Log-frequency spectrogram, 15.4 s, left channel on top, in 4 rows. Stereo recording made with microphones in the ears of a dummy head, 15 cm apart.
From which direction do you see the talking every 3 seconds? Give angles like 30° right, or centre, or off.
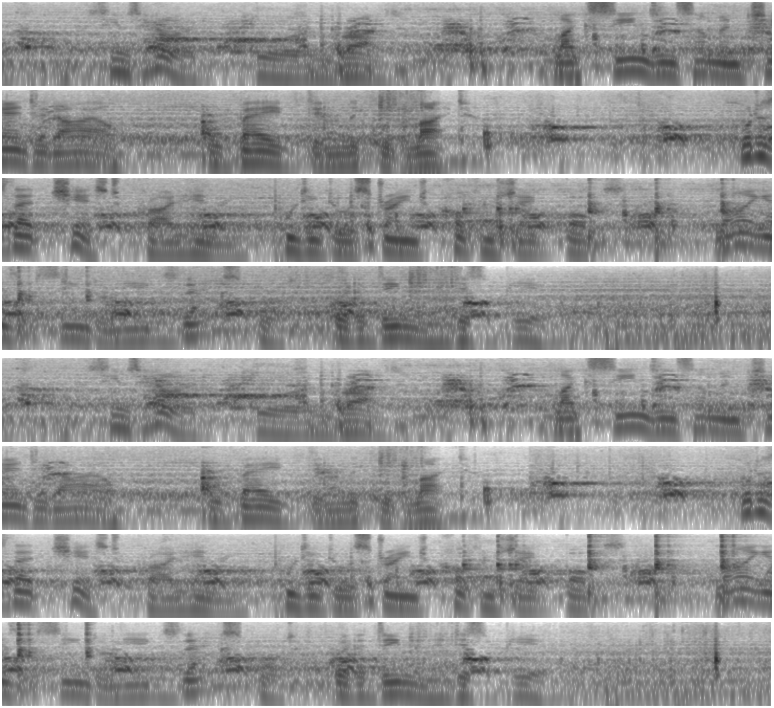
10° right, 40° left, 30° left, 10° left, 10° right.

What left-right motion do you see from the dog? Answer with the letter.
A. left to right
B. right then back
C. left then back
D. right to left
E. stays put
E.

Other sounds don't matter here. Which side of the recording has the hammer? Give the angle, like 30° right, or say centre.
80° right.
